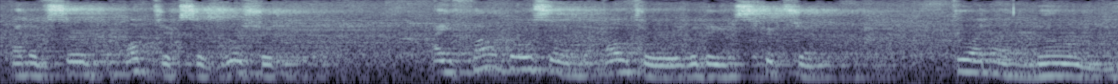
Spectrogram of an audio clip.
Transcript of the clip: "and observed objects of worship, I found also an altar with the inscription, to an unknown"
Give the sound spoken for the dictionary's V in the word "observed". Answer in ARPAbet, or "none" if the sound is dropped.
V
